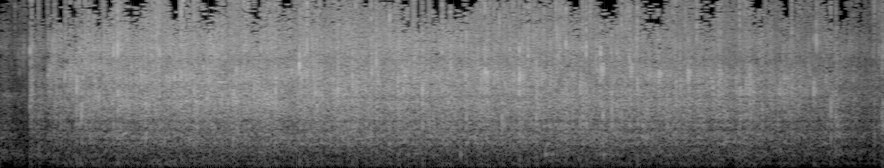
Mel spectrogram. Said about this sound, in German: Und ich würde aber euch an dieser Stelle einfach herausfordern, ihn einfach trotzdem einen großen Applaus zu geben. Ähm, vielleicht einfach so laut, dass es bis ins Fichtelgebirge hört.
